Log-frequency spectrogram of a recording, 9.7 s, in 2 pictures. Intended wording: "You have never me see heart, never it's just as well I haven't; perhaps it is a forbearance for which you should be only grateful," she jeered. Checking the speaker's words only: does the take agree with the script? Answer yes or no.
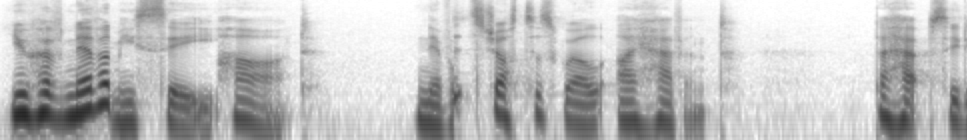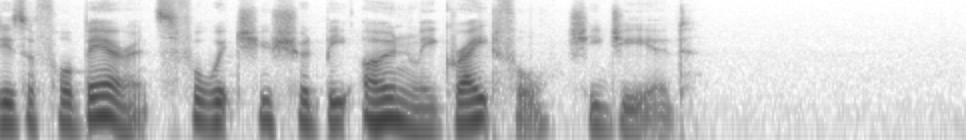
yes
